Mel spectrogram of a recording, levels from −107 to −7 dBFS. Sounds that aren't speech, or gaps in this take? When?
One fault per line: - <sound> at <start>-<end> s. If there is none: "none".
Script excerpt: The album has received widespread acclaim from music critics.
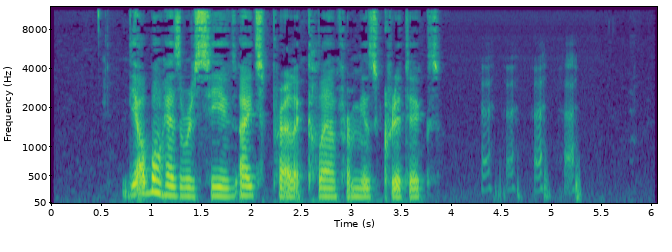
- laugh at 4.3-5.3 s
